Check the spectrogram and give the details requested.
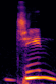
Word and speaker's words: djinn: तो जिन वर्ड आप ध्यान से देखिए तो जिन की स्पेलिंग क्या है, DJINN, जिसका मतलब है, जिसे हम प्रोनाउंस जिन कर रहे हैं, जिसका मतलब है कि डी उसमें साइलेंट है।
